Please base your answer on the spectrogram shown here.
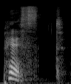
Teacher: And then we have S, an S sound and a T. The ED is actually pronounced as a T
